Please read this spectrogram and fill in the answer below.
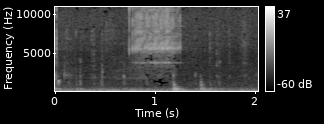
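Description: Wind buffeting the microphone on a kayak. Two short, high hissing whirs come about a second in and again just after the end, with a light knock between them.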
